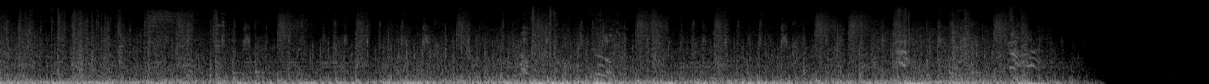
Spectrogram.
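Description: A helicopter rotor thumps and roars loudly.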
